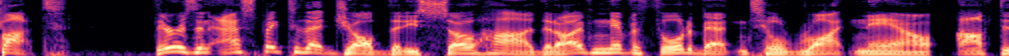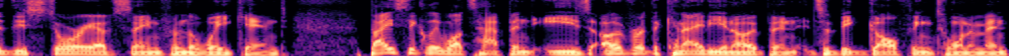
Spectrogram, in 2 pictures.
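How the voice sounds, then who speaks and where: A man with an Australian accent and medium pitch talks at a fairly quick pace with lively intonation and very even loudness. The very clean recording has a silent background and a dry, close sound with no echo. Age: 30s. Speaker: radio host. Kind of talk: casual chat. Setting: studio.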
